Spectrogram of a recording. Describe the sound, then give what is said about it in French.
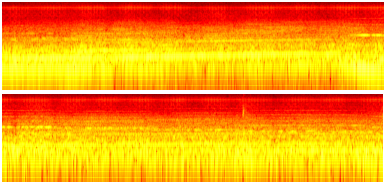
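A car drives steadily into Paris on the ring road and along the quays, with a loud, continuous engine hum, the pitch dipping briefly midway as it shifts or slows. No one speaks over the constant road noise. “Il prend le périphérique et entre à Paris en suivant les quais.”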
